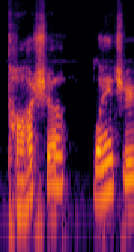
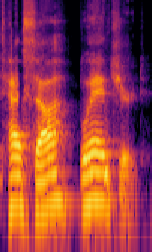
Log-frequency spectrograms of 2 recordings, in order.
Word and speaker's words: Tessa Blanchard: next Challenger it is how do you Tasha Tasha lancher Tessa Blanchard Tessa Blanchard yes I'm sorry I'm I have a pronunciation issue people so if you hear me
